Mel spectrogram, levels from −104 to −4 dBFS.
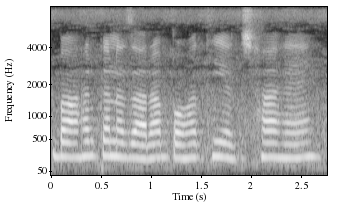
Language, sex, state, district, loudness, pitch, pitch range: Hindi, female, Uttar Pradesh, Lucknow, -15 LUFS, 220 Hz, 210-225 Hz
